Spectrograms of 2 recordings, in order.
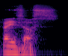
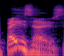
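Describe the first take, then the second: First: "Bezos" said BAY-zoss, the second part short like "boss". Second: "Bezos" said BAY-zohs, the second part long like "rose". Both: Shown as a demonstration. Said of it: "Is it Bezos or Bezos?".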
